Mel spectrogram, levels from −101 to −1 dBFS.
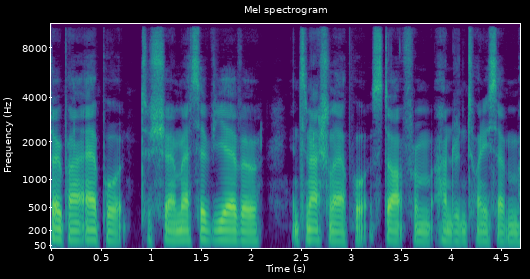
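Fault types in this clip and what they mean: No technical faults are audible in this speech.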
